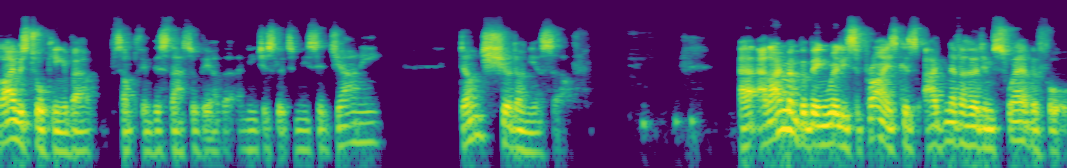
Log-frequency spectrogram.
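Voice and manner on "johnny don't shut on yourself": dreadful, unconvincing put-on American accent. Retelling something a man once said to him: dreadful american accent. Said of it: "I'm now going to attempt a, a dreadful American accent".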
